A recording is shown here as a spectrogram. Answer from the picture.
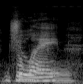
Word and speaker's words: Julaine: paperwork is, of course, Julaine, and am I pronouncing her first name right? Julaine. Yeah, mm-hmm.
